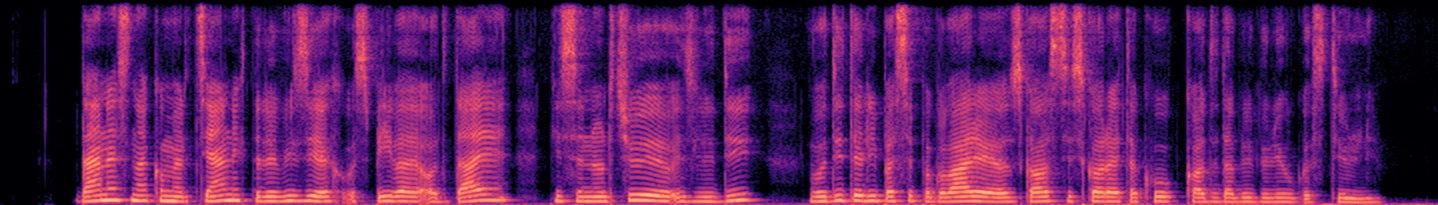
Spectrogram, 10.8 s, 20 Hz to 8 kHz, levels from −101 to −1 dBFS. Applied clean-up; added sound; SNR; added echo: neural mask model DeepFilterNet 3.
